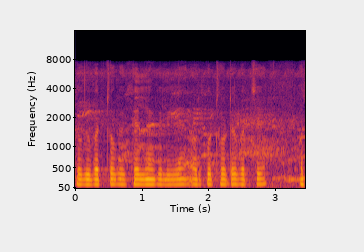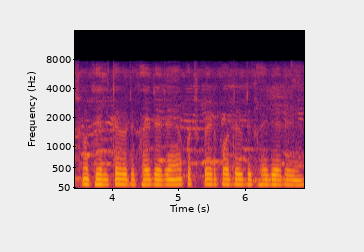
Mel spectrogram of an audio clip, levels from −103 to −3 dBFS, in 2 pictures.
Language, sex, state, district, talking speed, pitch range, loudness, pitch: Hindi, male, Uttar Pradesh, Etah, 220 wpm, 115-120 Hz, -27 LUFS, 115 Hz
